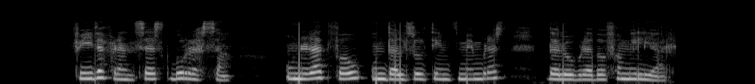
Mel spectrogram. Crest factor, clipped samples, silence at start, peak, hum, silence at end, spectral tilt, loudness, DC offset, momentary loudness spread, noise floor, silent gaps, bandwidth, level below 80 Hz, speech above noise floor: 20 dB; under 0.1%; 0.75 s; -8 dBFS; none; 0.8 s; -5 dB/octave; -26 LUFS; under 0.1%; 12 LU; -87 dBFS; none; 8.2 kHz; -60 dBFS; 62 dB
